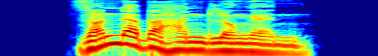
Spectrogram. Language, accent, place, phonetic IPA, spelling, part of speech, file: German, Germany, Berlin, [ˈzɔndɐbəˌhandlʊŋən], Sonderbehandlungen, noun, De-Sonderbehandlungen.ogg
- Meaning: plural of Sonderbehandlung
